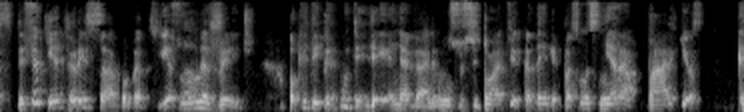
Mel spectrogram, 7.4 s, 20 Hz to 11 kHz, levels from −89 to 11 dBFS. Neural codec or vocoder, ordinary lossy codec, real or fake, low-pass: codec, 24 kHz, 3 kbps, HILCodec; MP3, 48 kbps; fake; 9.9 kHz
